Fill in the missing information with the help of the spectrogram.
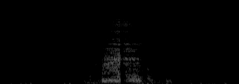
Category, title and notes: Sound effects > Objects / House appliances
Chess piece sliding 2
A pawn sliding one place across a wooden chessboard.
hiss, chess, wooden, slide, swish, object, fabric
